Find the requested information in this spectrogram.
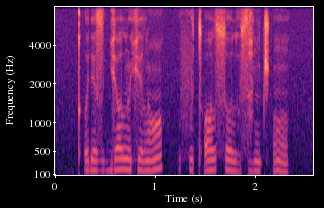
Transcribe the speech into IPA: kʼ ʊ ɾʲ ɤ z ɡʲ ɔ l ũ xʲ ɤ l ɔ̃ | f u tʼ ɔ l s o l ṳ s a̤ ŋ t͡ʃʼ õ

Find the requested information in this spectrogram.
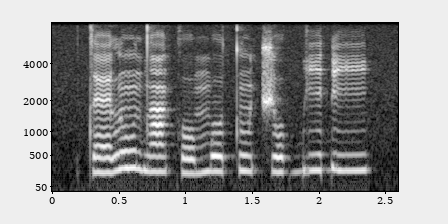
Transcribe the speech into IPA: t ɛ˨ l ũ˦ d ã˧ k o˨ m o˧ t ũ˧ t͡ʃ o˧ ɡ͡b i˦ ɗ i˦

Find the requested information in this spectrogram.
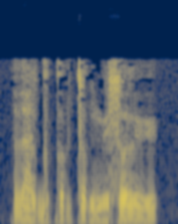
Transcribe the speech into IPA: ð a˧˩˧ l ɡ u˧˩˧ k o˧˩ ɡ t o˧˩ ɡ m ʉ˧˩ s o˧˥˧ l ʉ˧˩˧

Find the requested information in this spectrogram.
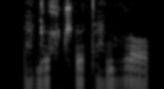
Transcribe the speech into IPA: æ̤ ɖ ʉ x t͡ʃʼ ʉ tʼ æ̤ n̪ ṳ l o

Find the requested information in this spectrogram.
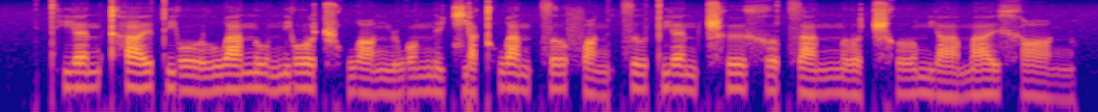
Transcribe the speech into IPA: t̪ʰ j ɛ˧˥ n kʰ a˧˥ ɪ̯ t̪ j o˨˩ ʊ̯ l w a˧˥ n u˨˩ n̪ j o˥˩ ʊ̯ ʈ͡ʂʰ w ɑ˨˩ ŋ ɻ w ɔ˦ n̪ i˨˩ t͡ɕ j ä˦ kʰ w a˥˩ n t͡s ɤ˥ f ɑ˨˩ ŋ t͡s ɹ̩˥˧ t̪ j ɛ˥˩ n ʈ͡ʂʰ ɻ̩˥ x ɤ˥˩ t͡s a˧˥ n n̪ ɤ˨˩ ʈ͡ʂʰ ɤ˧˥ m j ä˨˩ m a˥˧ ɪ̯ x ɑ˥˩ ŋ

